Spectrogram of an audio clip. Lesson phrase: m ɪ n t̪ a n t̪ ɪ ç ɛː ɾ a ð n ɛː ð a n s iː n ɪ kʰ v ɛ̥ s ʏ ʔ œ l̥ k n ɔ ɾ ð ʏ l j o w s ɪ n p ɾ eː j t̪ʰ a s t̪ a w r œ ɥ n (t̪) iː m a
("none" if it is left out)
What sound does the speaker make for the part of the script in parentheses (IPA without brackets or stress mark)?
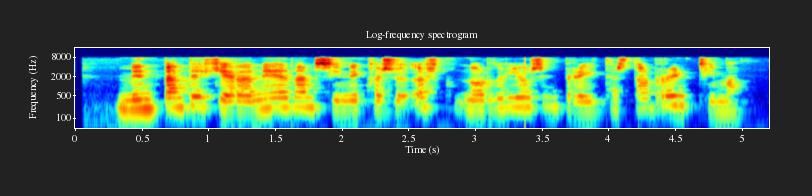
t̪ʰ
